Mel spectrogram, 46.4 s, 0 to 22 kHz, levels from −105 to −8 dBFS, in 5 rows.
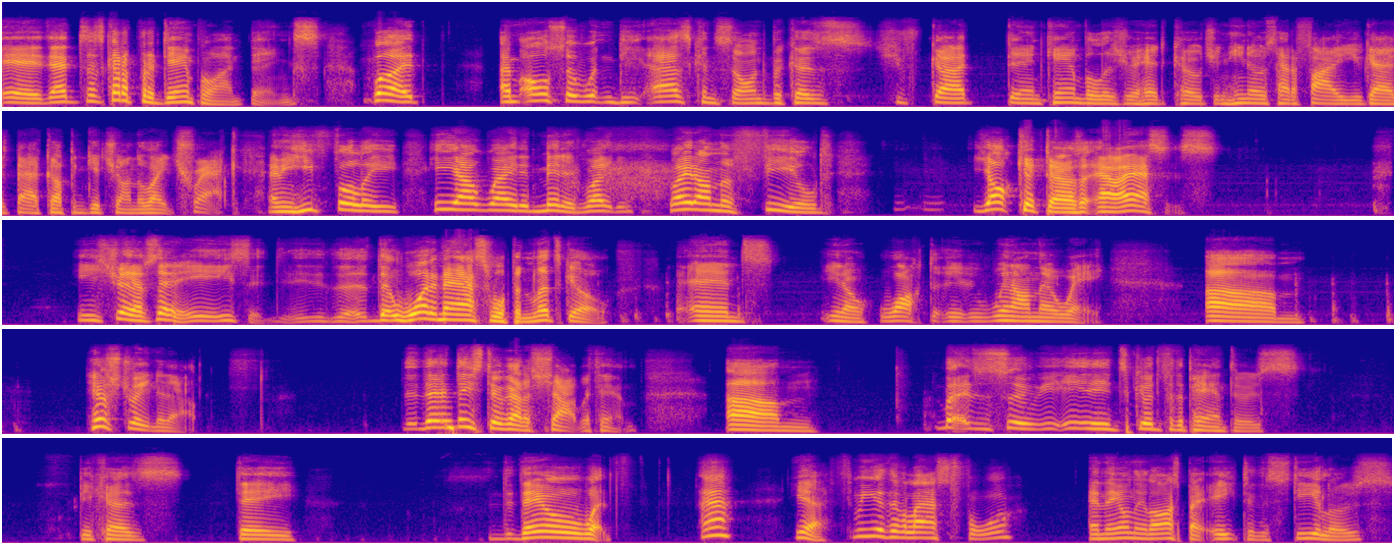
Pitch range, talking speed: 145-200 Hz, 160 wpm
